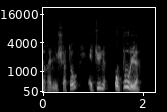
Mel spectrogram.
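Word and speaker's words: Hautpoul: lu château est une opoule H a T P o u l mais opoule à côté de périlos si il s'écrit plus simplement en phonétique c'est la même c'est auoule alors y a-t-il là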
